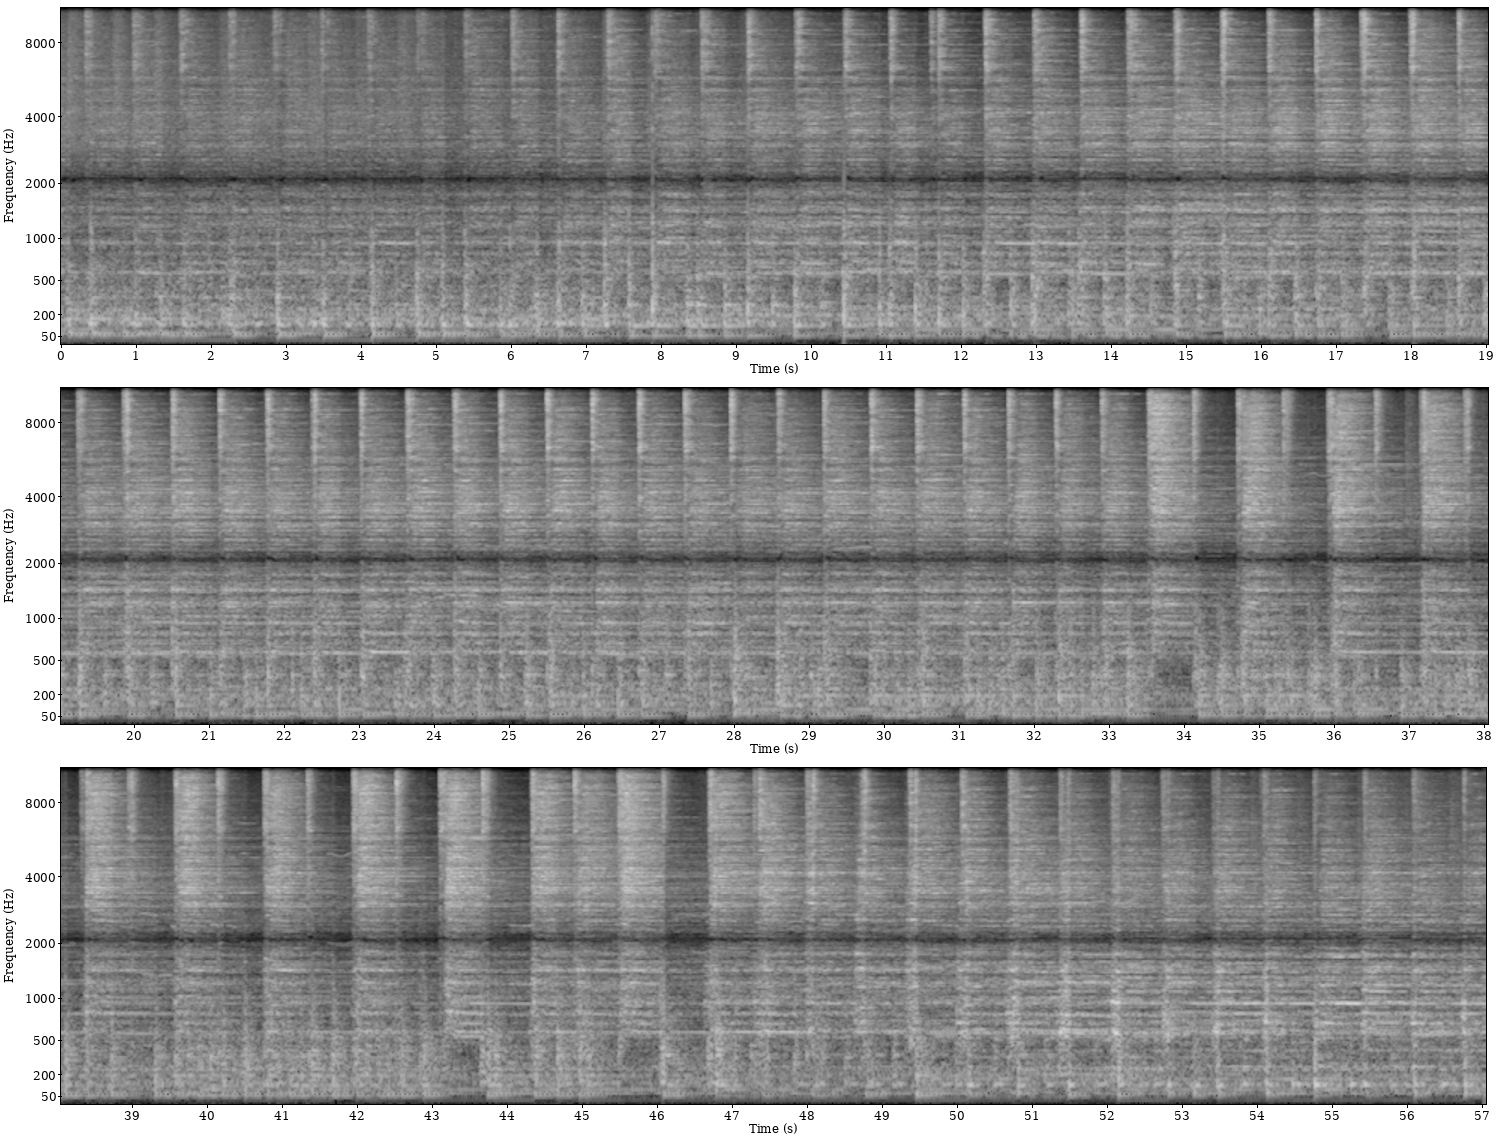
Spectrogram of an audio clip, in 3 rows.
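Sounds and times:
drum beating: 0.0 - 57.0
gongs and cymbals struck: 0.0 - 57.0.

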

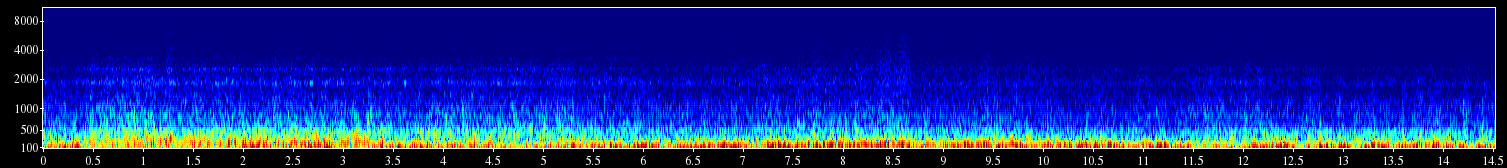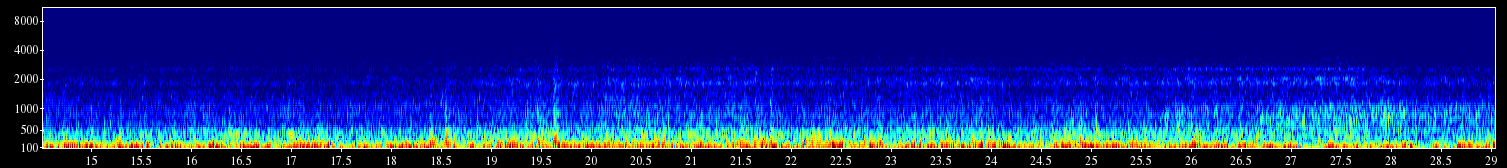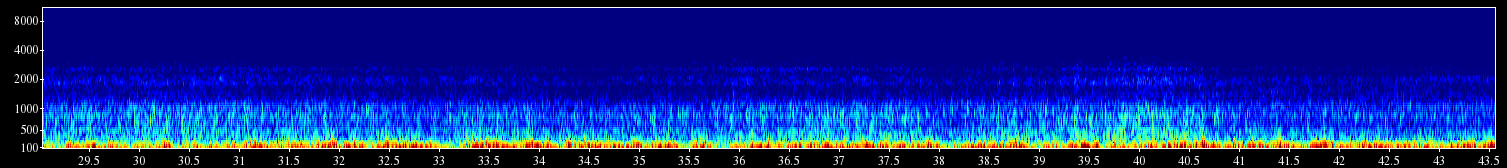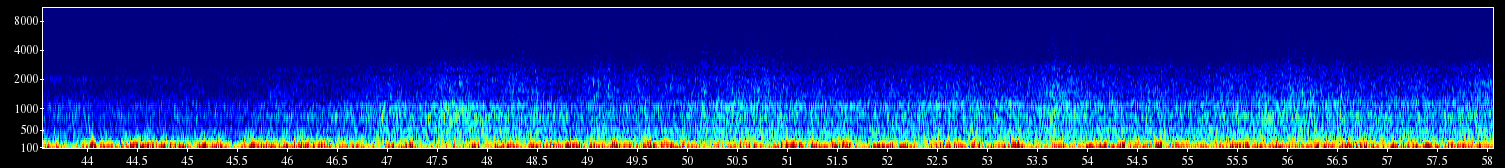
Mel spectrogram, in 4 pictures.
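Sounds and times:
clickety-clack of wheels on rails: 0.0 - 58.0
diesel locomotive engine running: 0.0 - 58.0
heavy rumble of moving train: 0.0 - 58.0.

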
